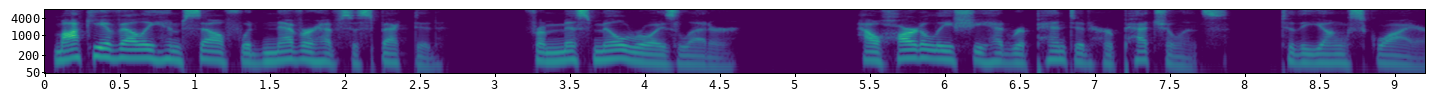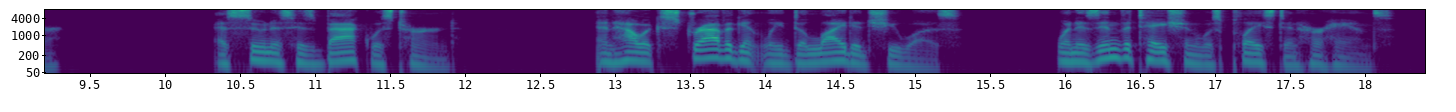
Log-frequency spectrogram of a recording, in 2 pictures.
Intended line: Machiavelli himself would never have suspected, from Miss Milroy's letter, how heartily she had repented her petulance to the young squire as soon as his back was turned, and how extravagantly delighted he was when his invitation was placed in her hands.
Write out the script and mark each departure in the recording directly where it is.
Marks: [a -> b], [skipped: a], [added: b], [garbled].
Machiavelli himself would never have suspected, from Miss Milroy's letter, how heartily she had repented her petulance to the young squire as soon as his back was turned, and how extravagantly delighted [he -> she] was when his invitation was placed in her hands.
